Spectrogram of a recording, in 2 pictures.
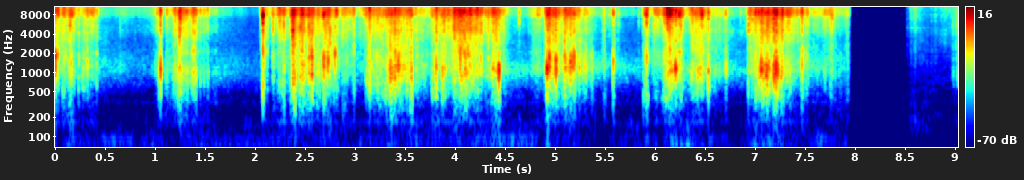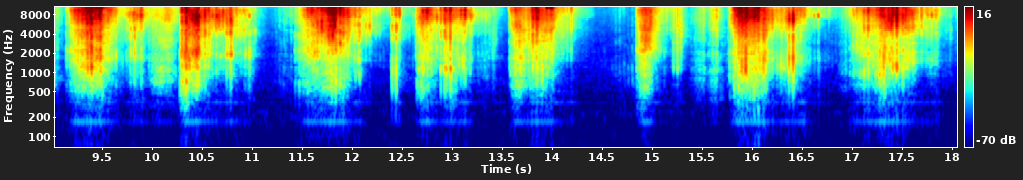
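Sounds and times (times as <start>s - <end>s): footsteps crunching on broken glass: 0.0s - 8.0s, 9.2s - 11.0s.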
